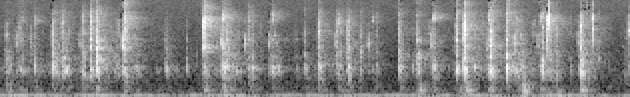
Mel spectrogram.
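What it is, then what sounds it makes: Plastic computer keyboard. Fingertips of both hands, resting on a full-size black plastic computer keyboard on a desk, tap the keys in a quick typing run. The clicks are short, bright and plastic, with a steady low hum underneath.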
